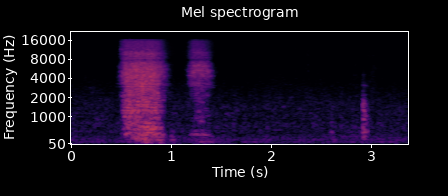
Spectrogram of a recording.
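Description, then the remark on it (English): Two quick hissing spritzes of a nasal spray, the first longer and stronger than the second, otherwise quiet, with a faint click afterward. “Nose spray.”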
